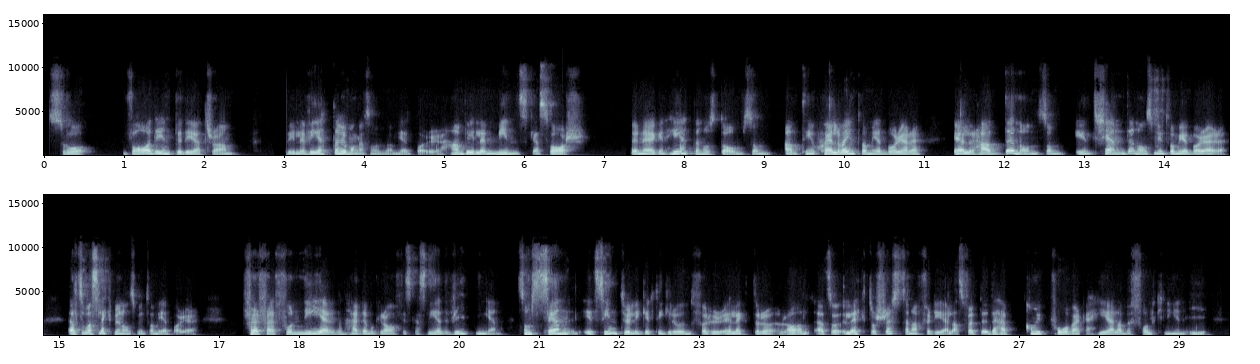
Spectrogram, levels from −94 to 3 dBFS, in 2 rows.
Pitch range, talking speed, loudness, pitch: 130-215 Hz, 160 wpm, -19 LUFS, 175 Hz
